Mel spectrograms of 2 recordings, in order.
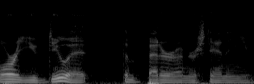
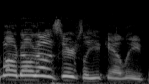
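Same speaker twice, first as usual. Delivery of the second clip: much higher, louder panicky backpedal; panicked teacher; 7 dB louder than usual. Retold or imitated. Teacher begging students to stay, imitated high panic. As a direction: imitate her sudden panic. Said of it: "She's like".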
